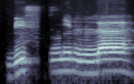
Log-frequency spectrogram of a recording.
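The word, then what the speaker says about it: بِسْمِ اللَّهِ: Hati-hati di kata bis, bisnya dialirkan. Bismillah, bismillah, jangan bismillah, bismillah lah.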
